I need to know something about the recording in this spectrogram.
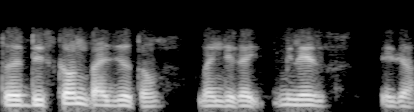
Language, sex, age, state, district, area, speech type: Marathi, male, 18-30, Maharashtra, Amravati, urban, conversation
